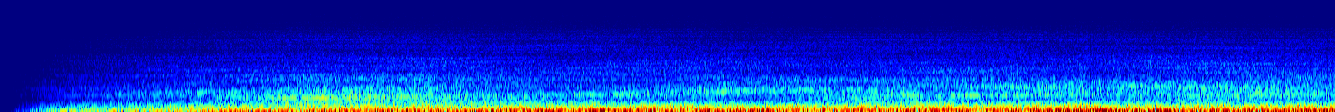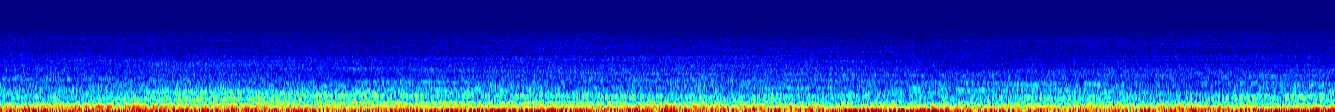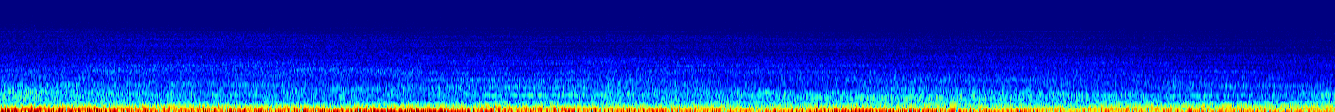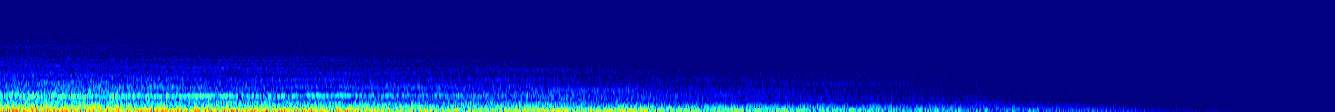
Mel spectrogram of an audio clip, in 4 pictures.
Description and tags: Voice Of Fire
Heavily processed sound of a recording of the crickets in my back yard.... it sounds like the voice that fire might have, if fire were to have a voice. Very windy, dark sound that builds to a bit of a climax then fades away.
